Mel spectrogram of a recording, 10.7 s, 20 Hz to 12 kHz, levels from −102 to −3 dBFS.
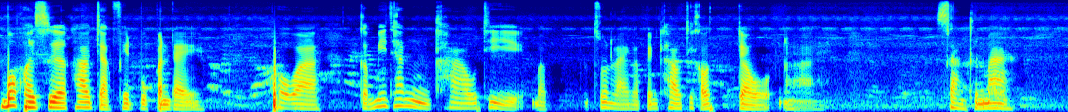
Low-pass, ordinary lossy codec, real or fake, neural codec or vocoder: none; none; real; none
